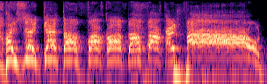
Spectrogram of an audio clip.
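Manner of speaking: high, drawn-out furious scream; all-out scream. Retold or imitated. Caller at breaking point screams down the phone, all-out angry scream. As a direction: scream it as loud as you can, stretching every word. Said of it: "he screams as loud as you can scream".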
